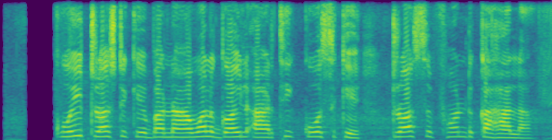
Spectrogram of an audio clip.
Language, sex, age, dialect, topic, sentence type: Bhojpuri, female, 18-24, Southern / Standard, banking, statement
